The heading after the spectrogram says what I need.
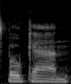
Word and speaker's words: Spokane: I don't know but next one is Spokane yeah it's Spokan Spokane no it's Spokan Spokan yeah isn't it right I'm sure that was what that was what the thing I Spokane I I have always said spok I've never been there so it's in Washington Spate uh Spokane I used to say Spokane because you know Spokane Spokane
